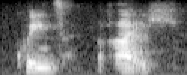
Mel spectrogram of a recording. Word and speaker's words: Queensrÿche: umlaut on the Y, that C-H-E sound, for Germans anyway, it's Reich. So Queensrÿche.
